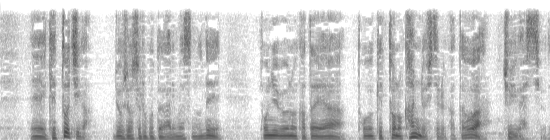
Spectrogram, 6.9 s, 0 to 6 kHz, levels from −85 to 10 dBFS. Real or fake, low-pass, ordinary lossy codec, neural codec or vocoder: real; 5.4 kHz; AAC, 48 kbps; none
